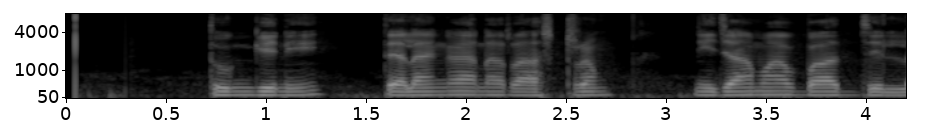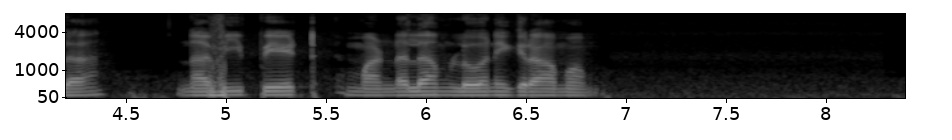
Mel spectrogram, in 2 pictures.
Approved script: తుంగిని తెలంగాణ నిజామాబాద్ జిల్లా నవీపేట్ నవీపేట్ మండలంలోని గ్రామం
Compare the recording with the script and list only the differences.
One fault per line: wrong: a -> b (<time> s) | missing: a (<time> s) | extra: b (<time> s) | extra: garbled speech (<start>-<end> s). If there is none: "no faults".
extra: రాష్ట్రం (2.2 s)
missing: నవీపేట్ (5.5 s)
